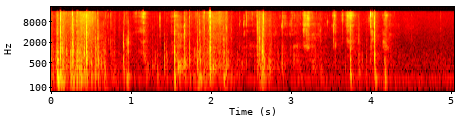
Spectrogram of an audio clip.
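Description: Cheetos being bitten and chewed close up: a run of sharp, crunching crackles that stops about four seconds in.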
